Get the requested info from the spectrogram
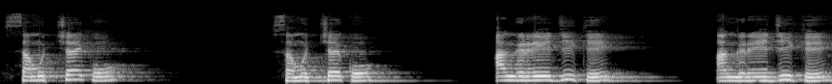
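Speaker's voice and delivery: slow, word by word dictation with long pauses; teacher dictating notes slowly. Shown as a demonstration. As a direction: dictate each word so they can write it down. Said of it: "note point".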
